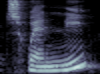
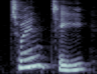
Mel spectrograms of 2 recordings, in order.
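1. O t depois do n é omitido. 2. O t depois do n é pronunciado. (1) "esse T some" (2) "20 vira 20"

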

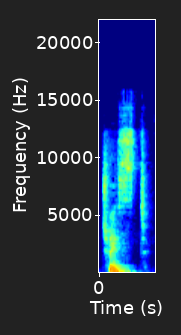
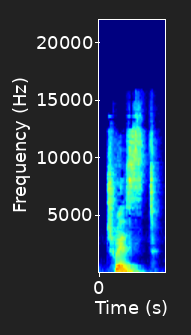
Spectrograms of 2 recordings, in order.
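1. A palavra termina bruscamente na consoante. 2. A palavra termina bruscamente na consoante.

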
